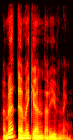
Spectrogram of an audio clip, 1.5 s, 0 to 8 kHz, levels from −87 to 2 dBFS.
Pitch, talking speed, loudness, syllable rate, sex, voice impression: 130 Hz, 245 wpm, -17 LUFS, 6.7 syllables/s, male, masculine, middle-aged, relaxed, dark, clear, fluent, calm, reassuring, wild, kind, modest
